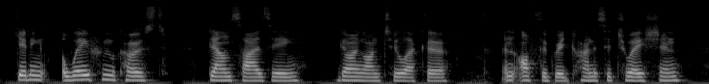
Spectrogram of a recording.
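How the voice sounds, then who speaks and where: With an Australian accent, a woman speaks at a medium pitch with ordinary pitch variation. The recording is very clean with a silent background. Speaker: YouTuber. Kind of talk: livestream chat. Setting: at home, dining room. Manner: casual, rambling.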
